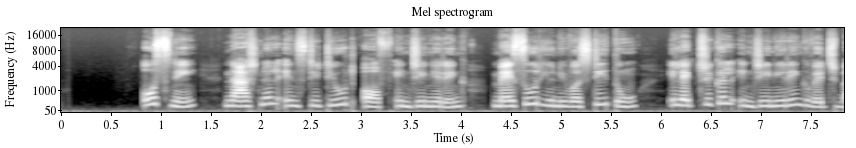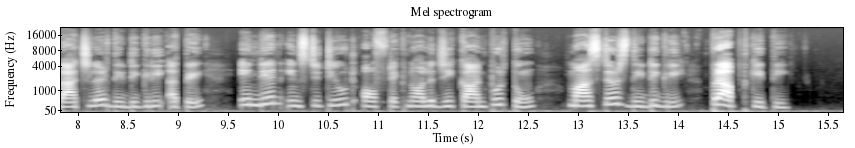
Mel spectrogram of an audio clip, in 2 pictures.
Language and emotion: Punjabi, neutral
